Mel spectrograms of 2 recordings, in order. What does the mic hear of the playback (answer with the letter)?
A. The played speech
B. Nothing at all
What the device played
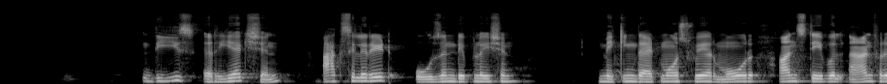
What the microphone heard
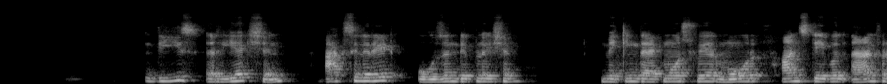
A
